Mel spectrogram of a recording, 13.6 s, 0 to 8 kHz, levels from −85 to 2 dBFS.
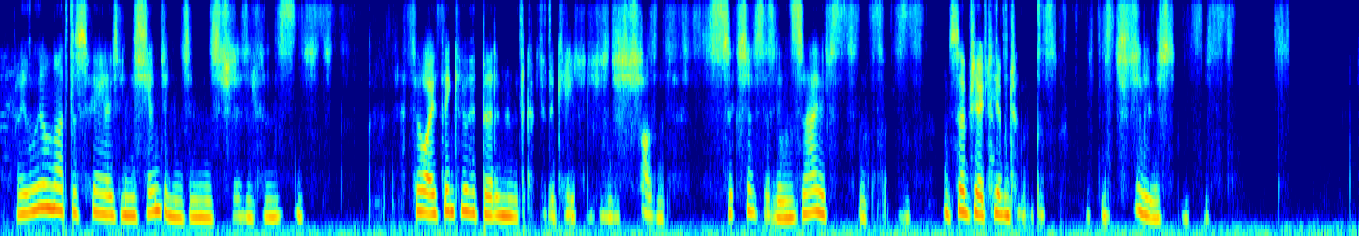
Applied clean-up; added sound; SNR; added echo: neural diffusion model UNIVERSE++.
